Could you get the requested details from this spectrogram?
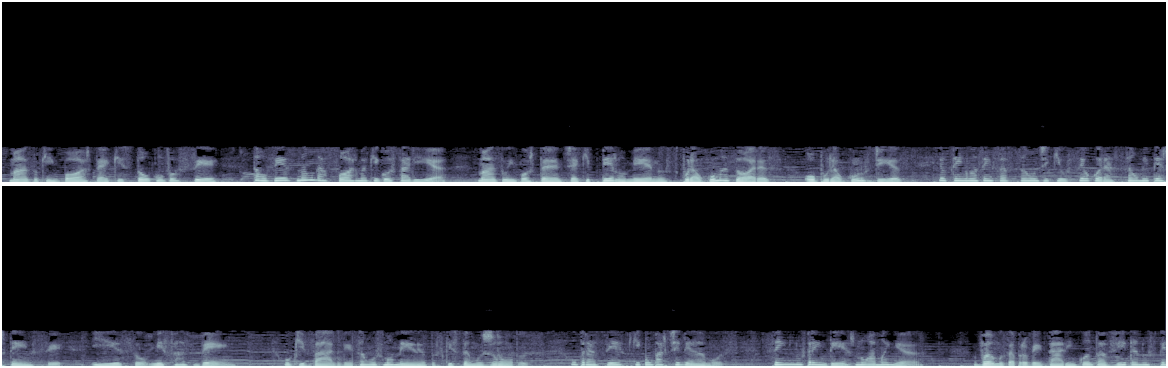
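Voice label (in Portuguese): Namorados pra Quem Ta Ficando, female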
